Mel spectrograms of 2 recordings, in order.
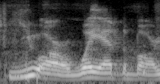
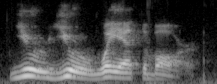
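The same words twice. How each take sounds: First: "You are" spelled out firmly, uncontracted; insistent retold correction on "You are way"; emphatic restatement. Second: Mildly exasperated reminder to a player; lightly protest, stumbling into it; acted-out game master objection; retold protest. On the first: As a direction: stress each word of "You are way at the bar". Repeats the objection, spelled out. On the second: Retelling his objection as game master.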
